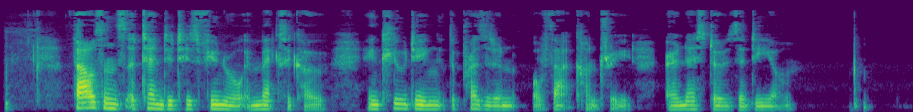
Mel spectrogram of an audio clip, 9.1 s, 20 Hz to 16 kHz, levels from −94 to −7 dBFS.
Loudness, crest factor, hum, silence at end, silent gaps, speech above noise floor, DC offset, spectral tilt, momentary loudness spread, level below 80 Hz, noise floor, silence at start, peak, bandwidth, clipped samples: -25 LUFS; 26 dB; none; 0.5 s; none; 51 dB; under 0.1%; -5 dB/octave; 17 LU; -70 dBFS; -76 dBFS; 0.05 s; 0 dBFS; 11.5 kHz; under 0.1%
